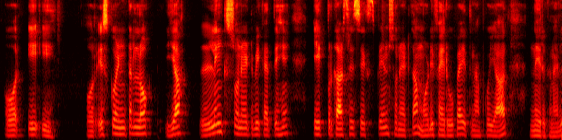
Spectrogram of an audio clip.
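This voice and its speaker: Man, exam revision teacher, asks and answers himself, chatty, mid-pitched. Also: a little mellow. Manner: chatty, informal with students.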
